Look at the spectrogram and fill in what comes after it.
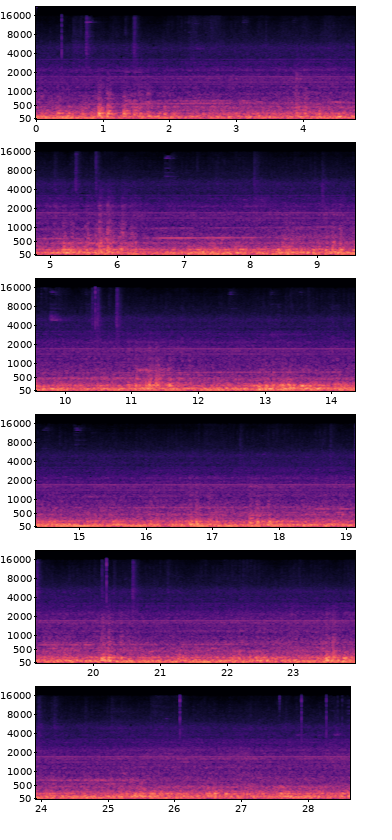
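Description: Electric passenger train running along the track: a steady low rumble with a faint motor whine that slowly slides in pitch, a thin steady higher tone, and scattered light clicks from the wheels and rails.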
